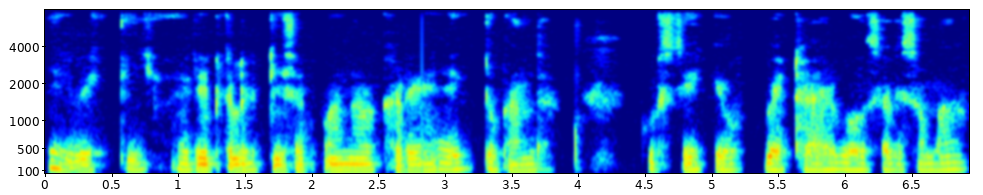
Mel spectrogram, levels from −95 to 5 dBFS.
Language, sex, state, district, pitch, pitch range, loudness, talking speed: Hindi, male, Chhattisgarh, Raigarh, 110 Hz, 110-120 Hz, -31 LUFS, 180 wpm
